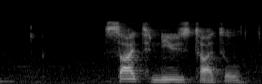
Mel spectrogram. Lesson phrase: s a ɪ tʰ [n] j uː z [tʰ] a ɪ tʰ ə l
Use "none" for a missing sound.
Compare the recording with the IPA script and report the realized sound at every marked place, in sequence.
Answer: n, tʰ

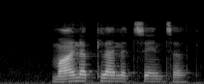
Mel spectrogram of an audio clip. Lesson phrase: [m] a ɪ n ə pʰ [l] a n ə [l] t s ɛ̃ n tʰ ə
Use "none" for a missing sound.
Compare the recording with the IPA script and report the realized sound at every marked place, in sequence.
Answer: m, l, none

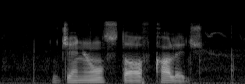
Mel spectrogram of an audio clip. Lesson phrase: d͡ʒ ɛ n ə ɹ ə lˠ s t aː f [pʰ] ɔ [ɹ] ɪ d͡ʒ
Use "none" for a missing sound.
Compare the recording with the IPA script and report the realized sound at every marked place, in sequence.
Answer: kʰ, l

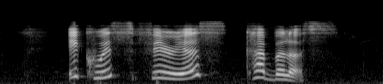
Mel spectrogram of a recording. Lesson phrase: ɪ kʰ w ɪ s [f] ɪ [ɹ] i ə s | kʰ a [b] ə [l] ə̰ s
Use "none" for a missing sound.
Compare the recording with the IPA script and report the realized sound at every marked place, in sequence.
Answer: f, ɹ, b, l

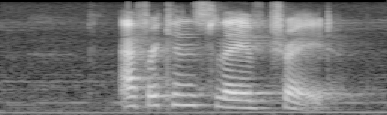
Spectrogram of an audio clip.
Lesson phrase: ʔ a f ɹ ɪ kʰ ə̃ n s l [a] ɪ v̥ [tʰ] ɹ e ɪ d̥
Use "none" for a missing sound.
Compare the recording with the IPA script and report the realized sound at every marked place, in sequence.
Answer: e, tʰ

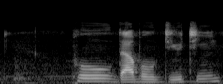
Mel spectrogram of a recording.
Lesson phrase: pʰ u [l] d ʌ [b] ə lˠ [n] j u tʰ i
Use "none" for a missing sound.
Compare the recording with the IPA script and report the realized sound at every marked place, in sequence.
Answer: l, b, d

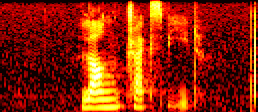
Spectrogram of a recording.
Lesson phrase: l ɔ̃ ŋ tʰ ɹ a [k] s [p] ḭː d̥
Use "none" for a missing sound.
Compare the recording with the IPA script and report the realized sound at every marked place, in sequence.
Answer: k, p

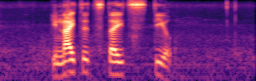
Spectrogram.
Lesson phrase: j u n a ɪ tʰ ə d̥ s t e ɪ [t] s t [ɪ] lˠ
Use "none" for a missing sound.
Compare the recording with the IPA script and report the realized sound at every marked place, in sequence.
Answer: t, i

